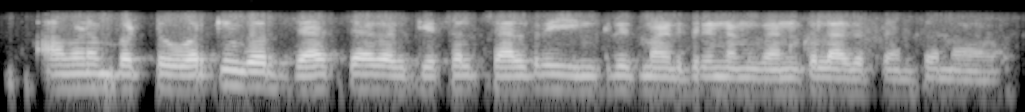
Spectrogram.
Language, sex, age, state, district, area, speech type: Kannada, male, 18-30, Karnataka, Dharwad, urban, conversation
